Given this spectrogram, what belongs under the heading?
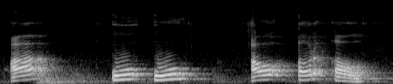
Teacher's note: पश्च स्वर यानी कि जब हमारी जीभ पीछे की तरफ जाती है, यानी कि जीभ का पिछला हिस्सा काम करता है।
